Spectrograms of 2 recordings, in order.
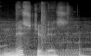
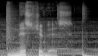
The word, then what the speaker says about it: mischievous: word which is mischievous I guess I can't blame people for adding the extra syllable and turning mischievous into mischievous maybe because it has devious Vibes which seem almost to define the word in any event the correct word is mischievous even though that somehow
